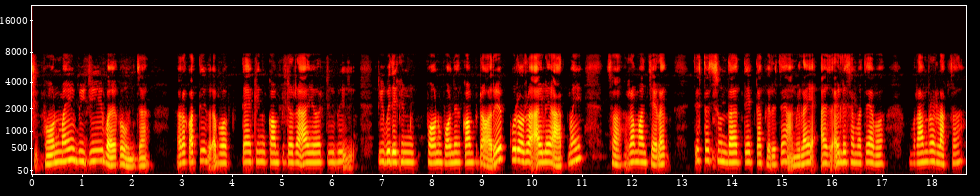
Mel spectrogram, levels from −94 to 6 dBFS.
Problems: none marked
